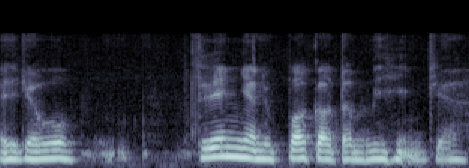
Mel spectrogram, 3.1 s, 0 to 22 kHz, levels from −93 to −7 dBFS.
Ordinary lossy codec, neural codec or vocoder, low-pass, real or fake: none; vocoder, 22.05 kHz, 80 mel bands, WaveNeXt; none; fake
